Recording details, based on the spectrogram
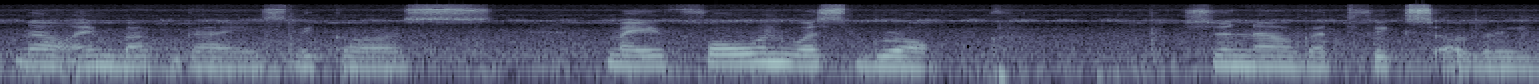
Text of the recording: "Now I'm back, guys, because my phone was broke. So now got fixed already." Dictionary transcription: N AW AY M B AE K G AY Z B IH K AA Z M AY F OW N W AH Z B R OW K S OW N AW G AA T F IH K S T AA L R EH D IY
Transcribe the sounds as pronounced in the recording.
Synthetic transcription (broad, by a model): N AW AY M B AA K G AY S B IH K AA S M AY F OW N W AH S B R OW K S OW N AW G AA T F IH K S T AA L R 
